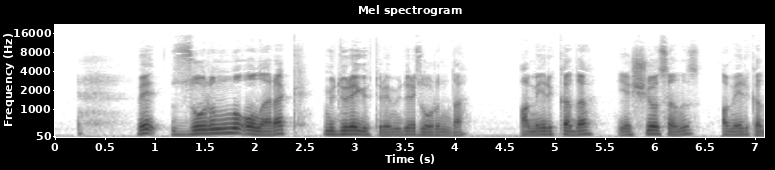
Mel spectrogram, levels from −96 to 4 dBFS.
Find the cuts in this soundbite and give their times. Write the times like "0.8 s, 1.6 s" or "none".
3.6 s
